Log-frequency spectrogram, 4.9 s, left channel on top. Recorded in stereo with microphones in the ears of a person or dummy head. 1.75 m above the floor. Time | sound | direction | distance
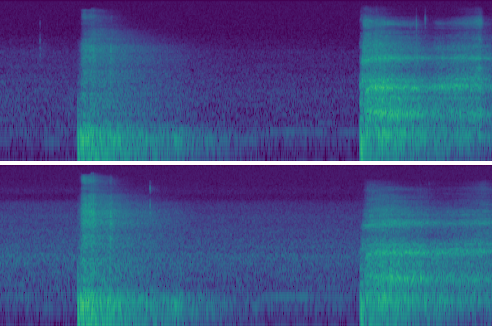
0.8 | an explosion | 15° right (ahead or behind) | 0.7 m
3.6 | breathing | 55° left (ahead or behind) | 0.9 m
